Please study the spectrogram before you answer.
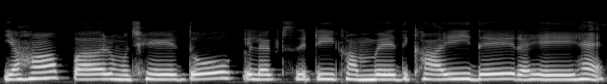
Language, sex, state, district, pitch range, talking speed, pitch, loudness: Hindi, female, Madhya Pradesh, Katni, 230-250 Hz, 100 wpm, 235 Hz, -10 LUFS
